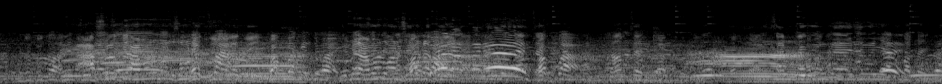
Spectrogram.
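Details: Cattle at the crowded Ambari haat livestock market, held on Fridays and Mondays, where Gir and Sahiwal bull calves are traded. Several drawn-out, wavering moos overlap one another amid steady crowd chatter, with background music running throughout.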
